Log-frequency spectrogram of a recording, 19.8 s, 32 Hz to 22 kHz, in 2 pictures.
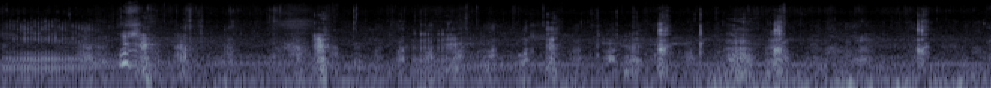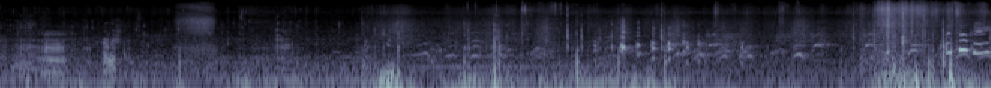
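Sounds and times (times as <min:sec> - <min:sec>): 
quiet farmyard background: 0:00.0 - 0:19.8
pig grunting: 0:00.4 - 0:13.6
fence creaking and scraping from a pig rubbing its rear: 0:13.6 - 0:19.8.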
